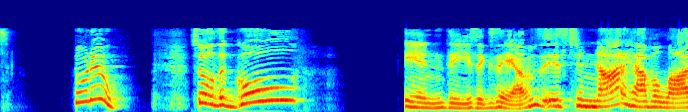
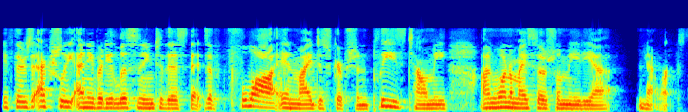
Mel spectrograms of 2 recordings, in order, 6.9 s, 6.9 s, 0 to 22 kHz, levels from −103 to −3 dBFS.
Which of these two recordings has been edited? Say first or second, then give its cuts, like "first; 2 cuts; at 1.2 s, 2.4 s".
second; 1 cut; at 2.0 s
